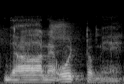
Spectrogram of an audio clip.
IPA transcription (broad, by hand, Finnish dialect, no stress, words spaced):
jɑː ne uitːomiehet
